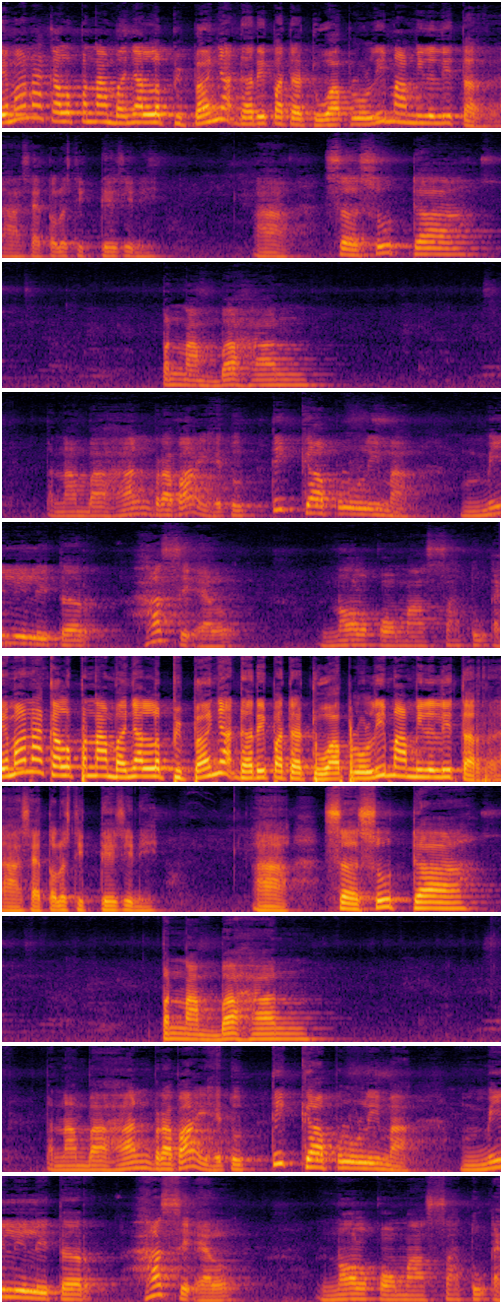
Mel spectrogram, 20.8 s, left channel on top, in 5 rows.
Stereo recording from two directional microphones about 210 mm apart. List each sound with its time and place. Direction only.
0.0 s a man's voice: 45° right (ahead or behind)
9.6 s a man's voice: 40° right (ahead or behind)
12.8 s a man's voice: 40° right (ahead or behind)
